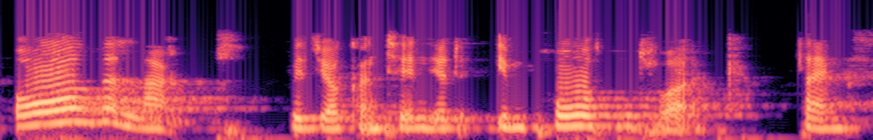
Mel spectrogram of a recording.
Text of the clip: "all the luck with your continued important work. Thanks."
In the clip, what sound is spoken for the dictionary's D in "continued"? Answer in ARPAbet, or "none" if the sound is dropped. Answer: D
